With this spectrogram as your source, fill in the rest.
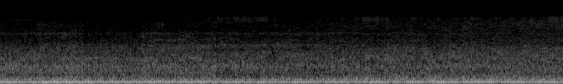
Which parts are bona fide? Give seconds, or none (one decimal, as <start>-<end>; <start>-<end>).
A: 0.7-1.6; 5.0-5.6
